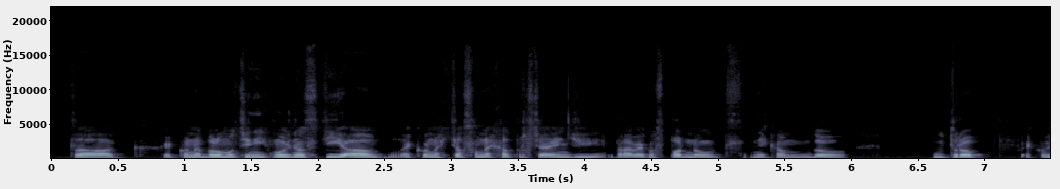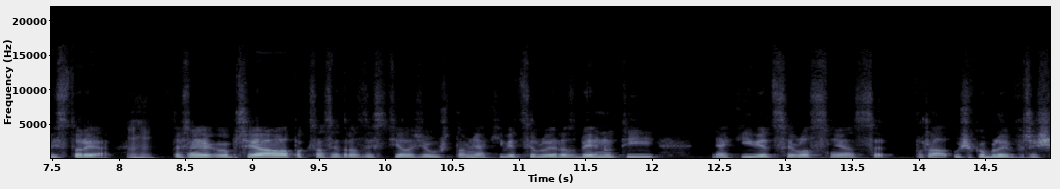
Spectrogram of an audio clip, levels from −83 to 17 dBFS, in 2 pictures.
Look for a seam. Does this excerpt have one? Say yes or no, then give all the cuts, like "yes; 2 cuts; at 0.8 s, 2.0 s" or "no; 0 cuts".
no; 0 cuts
